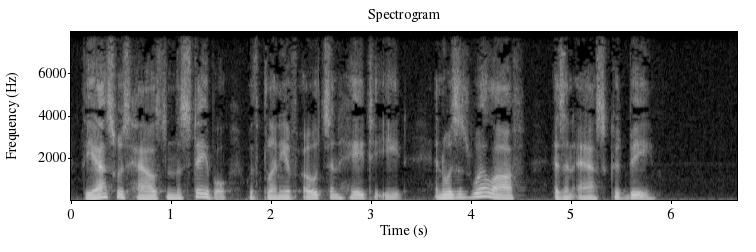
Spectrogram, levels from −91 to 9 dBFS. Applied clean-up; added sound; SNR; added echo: none; none; none; none.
